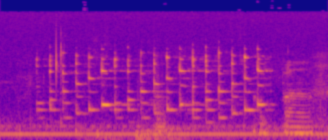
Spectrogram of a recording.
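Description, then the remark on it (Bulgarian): A phone's electronic notification tune plays a quick, bright run of bleeping tones for a couple of seconds, signalling an incoming message, over a steady low background hum, with no one talking. “А, тук извънземните нещо ми пращат съобщение, извиняйте.”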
